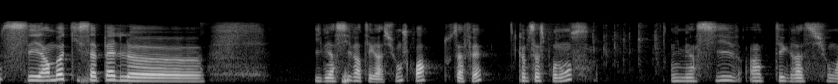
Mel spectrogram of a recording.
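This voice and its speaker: A man's voice: high-pitched, dull audio. A man casually commenting on his live game stream, thinking aloud with many fillers and answering chat. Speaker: Minecraft modpack streamer.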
